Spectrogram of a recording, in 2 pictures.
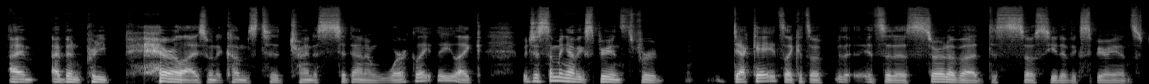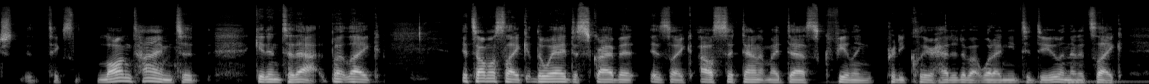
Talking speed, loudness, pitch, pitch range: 200 wpm, -25 LUFS, 110 Hz, 100-125 Hz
